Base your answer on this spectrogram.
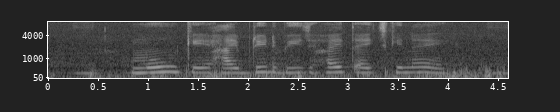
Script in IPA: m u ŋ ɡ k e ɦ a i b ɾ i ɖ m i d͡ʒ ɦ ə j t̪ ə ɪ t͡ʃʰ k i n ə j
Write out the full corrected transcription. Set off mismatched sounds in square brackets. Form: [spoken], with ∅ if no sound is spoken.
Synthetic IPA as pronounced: m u ŋ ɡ k e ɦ a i b ɾ i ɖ [b] i d͡ʒ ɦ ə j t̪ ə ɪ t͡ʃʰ k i n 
